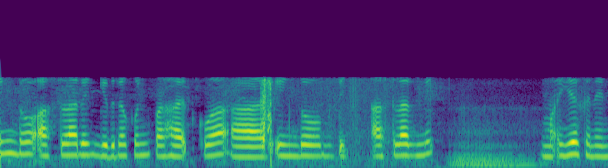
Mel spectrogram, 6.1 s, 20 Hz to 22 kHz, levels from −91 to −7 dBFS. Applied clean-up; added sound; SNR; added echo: none; Breathing + Fire; 15 dB; none.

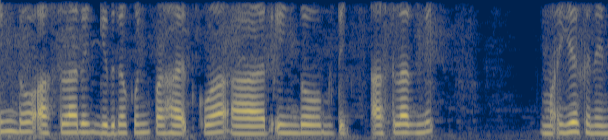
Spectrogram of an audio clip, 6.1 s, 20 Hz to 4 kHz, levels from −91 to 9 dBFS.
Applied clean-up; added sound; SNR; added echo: none; none; none; none.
